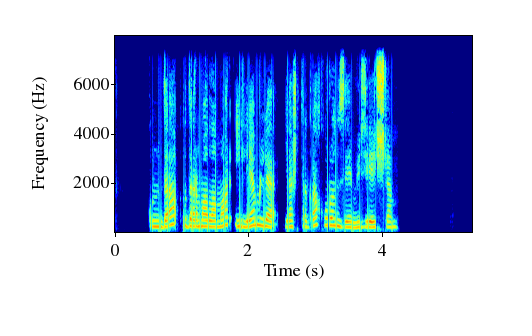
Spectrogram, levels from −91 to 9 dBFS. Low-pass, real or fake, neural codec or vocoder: 7.2 kHz; real; none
